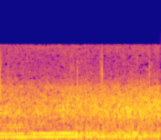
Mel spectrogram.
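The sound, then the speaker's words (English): A lorry engine on the Fulham Road drones steadily, a low, even rumble whose pitch wavers a little halfway through as the lorry turns off, with no voices. “The lorry's turning off.”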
